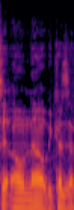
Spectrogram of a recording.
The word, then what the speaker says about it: ono: The Spanish name of that fish is Ono. O-N-O. I think it's O-N-O. And they pronounce it Oh No because of how fast that fish is.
